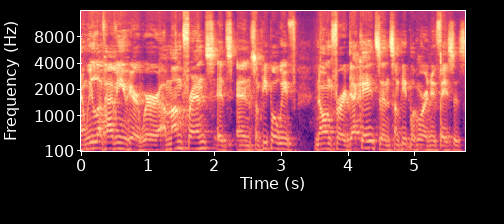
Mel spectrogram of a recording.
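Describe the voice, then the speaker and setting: Speaking fairly quickly with a Canadian accent and ordinary pitch variation, a man is heard over noticeable background noise and audible room echo. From Canada. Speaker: podcast host, emergency physician. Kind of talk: live podcast panel chat. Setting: stage with live conference audience.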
